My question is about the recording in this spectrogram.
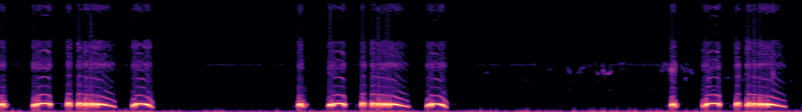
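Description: Spotted dove cooing: a phrase of about four clear coos, one of them longer and falling, repeated three times about every three seconds.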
